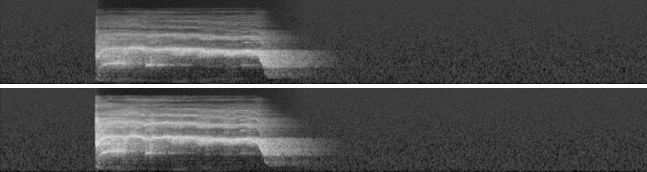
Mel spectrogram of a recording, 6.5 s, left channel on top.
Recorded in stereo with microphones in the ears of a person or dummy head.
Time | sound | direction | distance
0.9 | a scream | 65° right (ahead or behind) | 0.5 m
